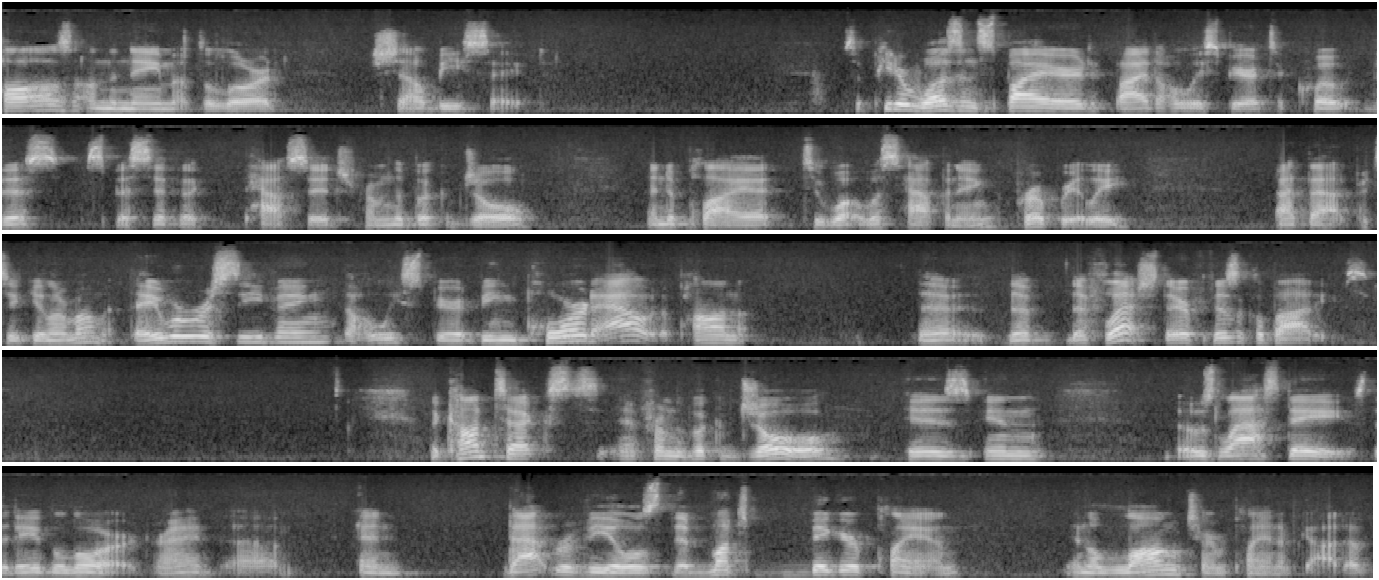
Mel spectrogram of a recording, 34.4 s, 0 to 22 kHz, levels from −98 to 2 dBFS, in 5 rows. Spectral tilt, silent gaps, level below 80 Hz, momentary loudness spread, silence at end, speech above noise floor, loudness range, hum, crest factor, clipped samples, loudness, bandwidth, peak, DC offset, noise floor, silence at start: -2 dB/octave; none; -70 dBFS; 13 LU; 0.05 s; 38 dB; 5 LU; none; 20 dB; under 0.1%; -19 LUFS; 16 kHz; 0 dBFS; under 0.1%; -57 dBFS; 0 s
